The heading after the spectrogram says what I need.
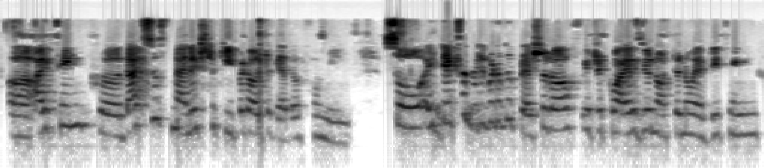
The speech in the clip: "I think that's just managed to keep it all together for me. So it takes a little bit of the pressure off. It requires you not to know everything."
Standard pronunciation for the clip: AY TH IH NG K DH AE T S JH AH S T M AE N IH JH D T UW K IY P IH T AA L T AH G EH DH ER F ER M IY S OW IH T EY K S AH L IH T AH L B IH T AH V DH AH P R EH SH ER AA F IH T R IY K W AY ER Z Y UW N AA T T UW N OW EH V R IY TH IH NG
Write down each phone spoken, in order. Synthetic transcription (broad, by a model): AY T IH NG K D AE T S JH AH S T M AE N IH JH T UW K IY P IH T AA L T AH G EH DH ER F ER M IY S OW IH T EY K S AH L IH T L B IH T AH V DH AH P R EH SH ER AA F IH T R IY K W AY ER Z Y UW N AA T T UW N OW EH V R IY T IH NG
